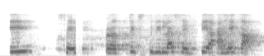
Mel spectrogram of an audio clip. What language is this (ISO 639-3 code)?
mar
